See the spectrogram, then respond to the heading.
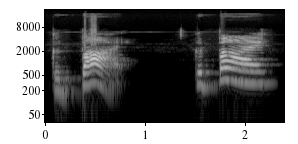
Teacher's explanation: We are stressing bye. We leave the first part of the word unstressed. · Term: iambic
